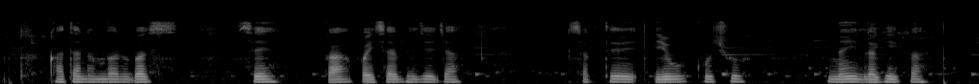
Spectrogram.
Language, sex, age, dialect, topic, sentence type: Chhattisgarhi, male, 25-30, Western/Budati/Khatahi, banking, question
